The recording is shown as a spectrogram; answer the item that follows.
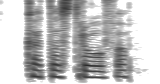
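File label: "katastrofa", Croatian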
